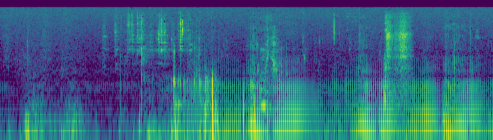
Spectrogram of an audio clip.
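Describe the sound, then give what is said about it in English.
A cat purring in a low, quiet rumble that comes and goes intermittently, growing steadier and more continuous in the second half. “just an intermittent purring moment.”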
